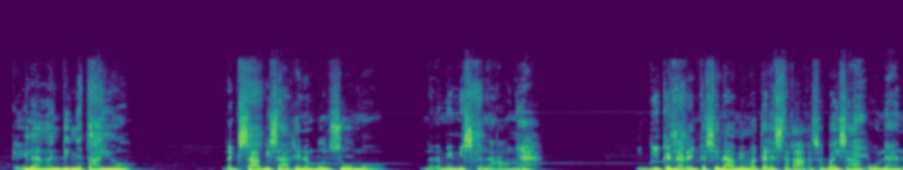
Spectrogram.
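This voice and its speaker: A man playing a patient husband and grieving father, earnest and reassuring, in a radio-style drama. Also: deep voice. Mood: consoling.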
